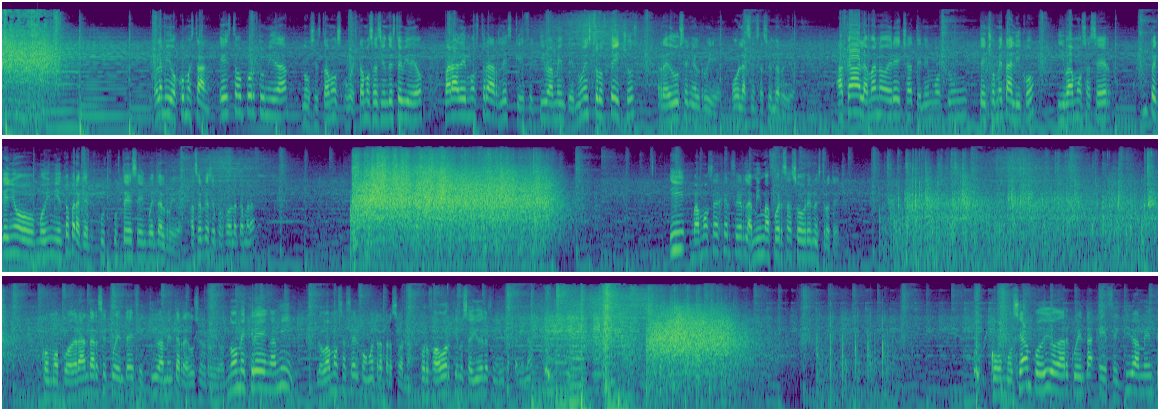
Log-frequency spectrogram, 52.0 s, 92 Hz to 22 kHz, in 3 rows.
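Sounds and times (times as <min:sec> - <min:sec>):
background music: 0:00.0 - 0:52.0
metal roofing sheet rattling: 0:30.5 - 0:35.2.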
